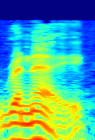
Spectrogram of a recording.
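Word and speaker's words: René: 17th century philosopher and even though the French pronounce it Renee it was still one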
